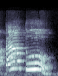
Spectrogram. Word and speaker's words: prato: Então, ó, o A, ele é mais comprido. Quer dizer que a sílaba mais forte é pra. Não é a última.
